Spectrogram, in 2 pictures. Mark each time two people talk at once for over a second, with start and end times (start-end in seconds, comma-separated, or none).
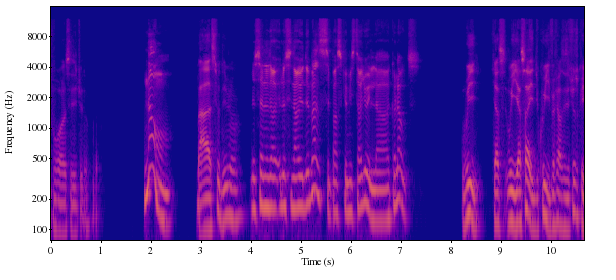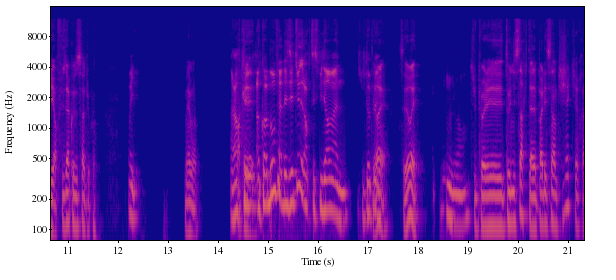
none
